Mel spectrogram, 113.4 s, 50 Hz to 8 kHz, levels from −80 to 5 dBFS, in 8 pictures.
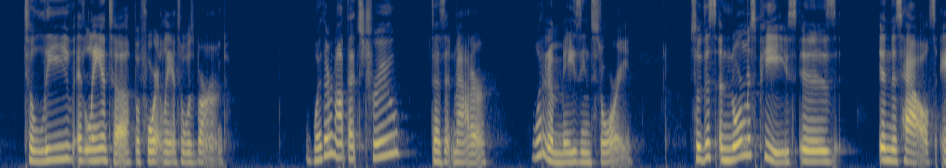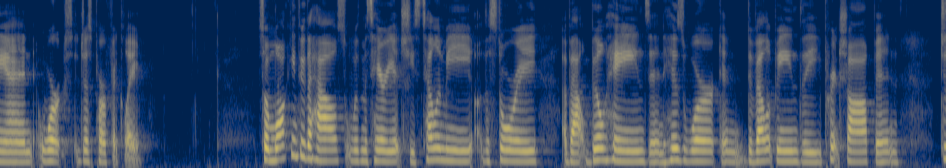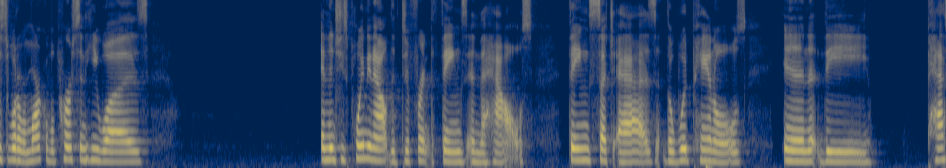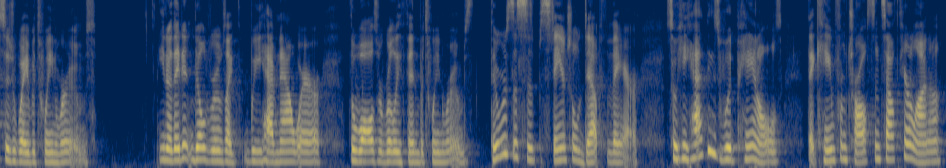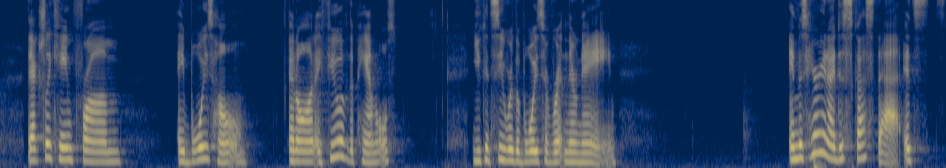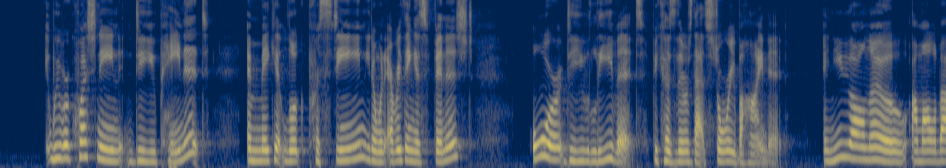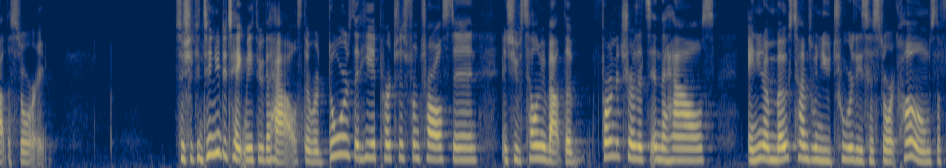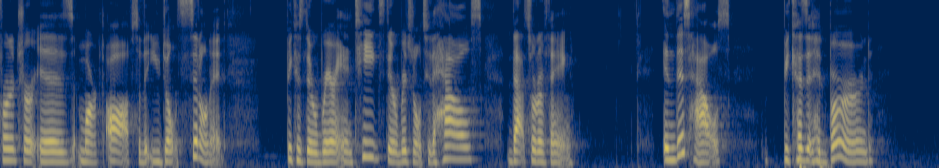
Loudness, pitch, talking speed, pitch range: -20 LUFS, 190 Hz, 140 wpm, 175-215 Hz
